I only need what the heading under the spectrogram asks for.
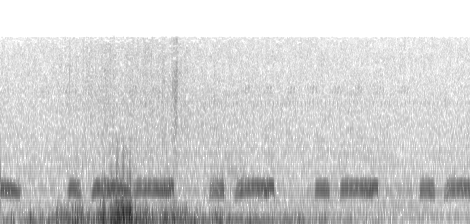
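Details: Spotted dove cooing at a trapping site, short note then longer soft coo repeated in pairs, with loud low thumping and rustling noise near the start.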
